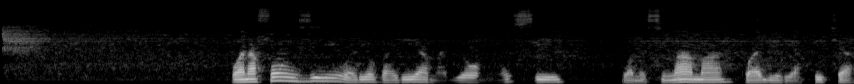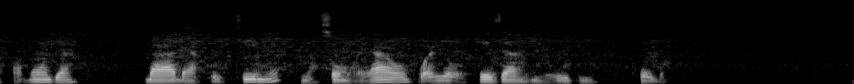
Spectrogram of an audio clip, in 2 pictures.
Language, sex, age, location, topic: Swahili, male, 18-24, Dar es Salaam, education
